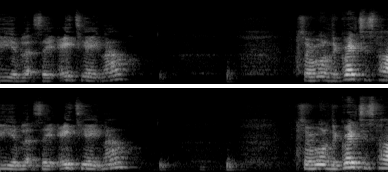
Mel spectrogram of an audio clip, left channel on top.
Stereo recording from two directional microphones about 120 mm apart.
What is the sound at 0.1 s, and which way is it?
Speech, 5° right (ahead or behind).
